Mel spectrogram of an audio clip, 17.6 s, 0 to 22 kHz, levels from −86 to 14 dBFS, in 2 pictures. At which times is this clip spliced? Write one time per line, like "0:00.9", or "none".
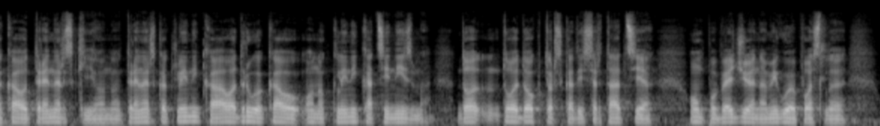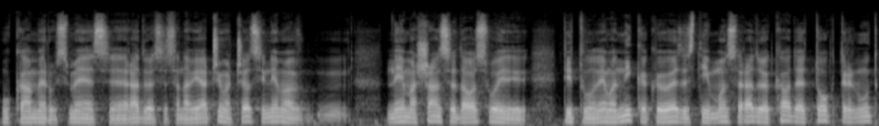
none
